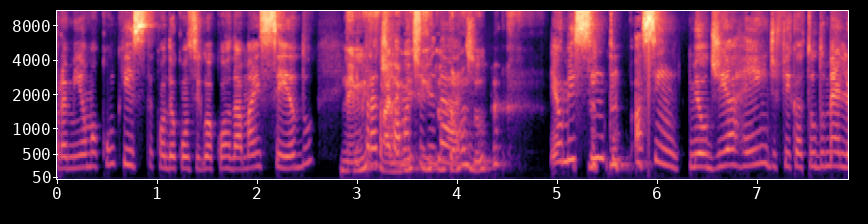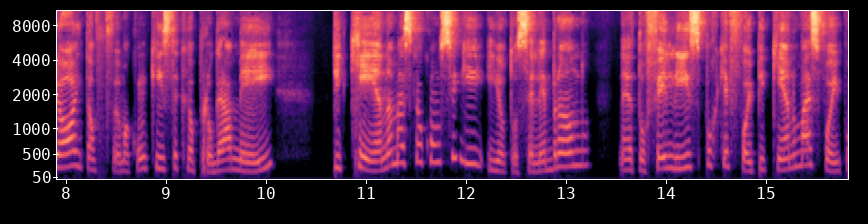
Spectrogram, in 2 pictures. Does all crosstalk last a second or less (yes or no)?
no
